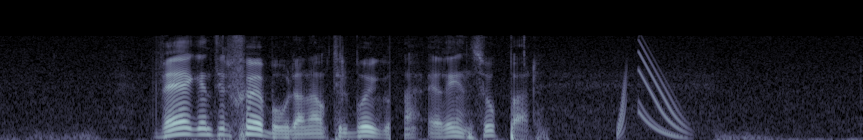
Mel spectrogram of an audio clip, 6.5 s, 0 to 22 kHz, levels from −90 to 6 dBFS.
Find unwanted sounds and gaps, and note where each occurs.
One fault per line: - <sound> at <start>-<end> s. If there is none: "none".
- dropout at 2.9-3.0 s
- chirp at 4.6-5.2 s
